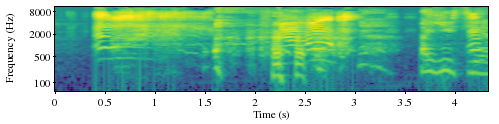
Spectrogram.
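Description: A baby laughs loudly close by.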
